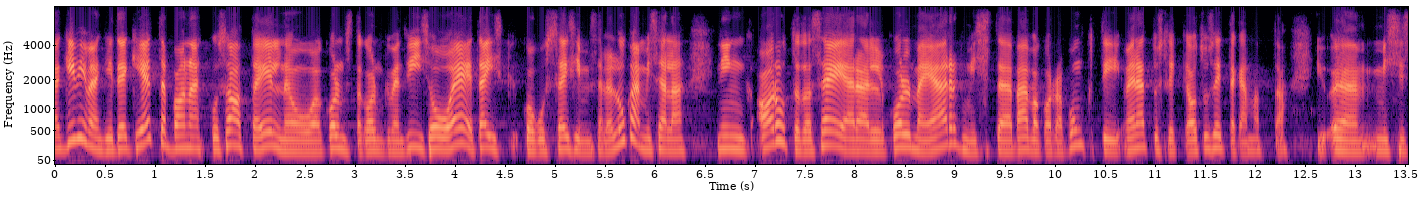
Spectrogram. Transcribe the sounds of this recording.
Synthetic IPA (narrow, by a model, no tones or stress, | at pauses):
k̬ivimæɡ̥it̪e̞ɡ̥ie̞t̪ːe̞pɑnekːˑusɑːt̪ːˑɑe̞ːlne̞wko̞lmsɑ̥d̪̥ɑko̞lmkymend̪viːso̞ːeːt̪æjsko̞ɡ̥usːee̞s̬ʲime̞se̞le̞luɡ̥e̞mise̞le̞niŋɡ̥ɑɾut̪ːˑɑd̪̥ɑse̞ːjæɾe̞lko̞lmejærɡ̥mist̪pæe̞vɑko̞rːɑ̰puŋkt̪ime̞net̪ˑluslikːˑe̞o̞t̪sus̬e̞jd̪̥̚t̪ːe̞ɡ̥e̞mɑt̪ːˑɑ̰ | misːis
